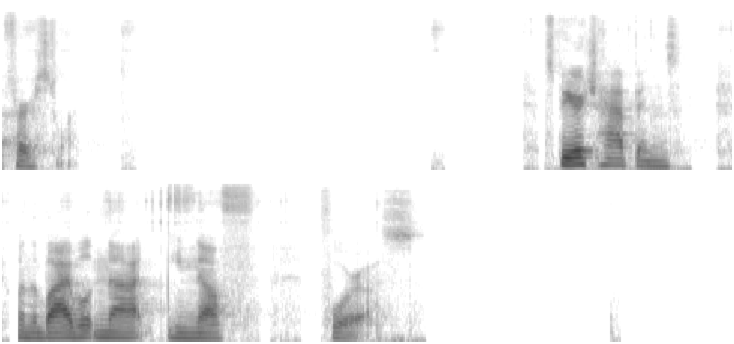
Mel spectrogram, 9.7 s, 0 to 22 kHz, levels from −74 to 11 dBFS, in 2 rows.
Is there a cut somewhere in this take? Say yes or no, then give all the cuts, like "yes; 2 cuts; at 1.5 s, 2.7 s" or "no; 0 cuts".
yes; 2 cuts; at 4.0 s, 5.5 s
